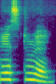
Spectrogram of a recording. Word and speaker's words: restaurant: I can eat pasta and soup in an Italian restaurant. Very good. রেস্টুরেন্ট না, উচ্চারণ কি হবে?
